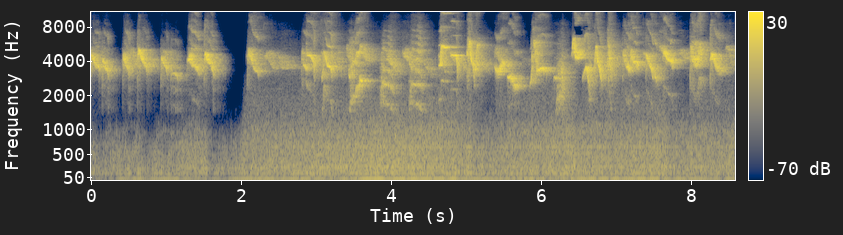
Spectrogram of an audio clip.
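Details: Puff-backed bulbul kept caged, third day of a deworming course, 14 July 2021, chattering in quick high chirps, pausing briefly, then resuming with a denser, busier stream of sharp, varied notes.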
